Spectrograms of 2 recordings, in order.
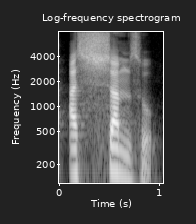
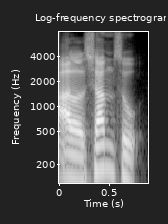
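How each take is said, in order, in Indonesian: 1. Huruf l tidak dibaca dan bunyi sh dibaca ganda. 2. Huruf l dibaca sebelum bunyi sh. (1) "tapi saya baca asy-syamsu. Ada tasdidnya" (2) "Saya tidak baca al-syamsu"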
